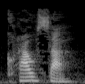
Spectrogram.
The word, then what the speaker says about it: Krause: Do you say his name Krause or Krause? – Krause. – Peter Krause, yeah. – Peter Krause.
